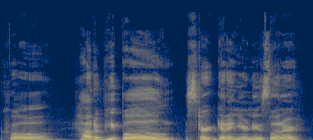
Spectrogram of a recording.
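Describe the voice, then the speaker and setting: A woman's voice: medium pitch, animated, moderate pace, darkish tone, a little hiss or hum. A woman hosting an interview, asking questions and giving short, encouraging replies. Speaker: interview host. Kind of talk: casual interview chat.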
